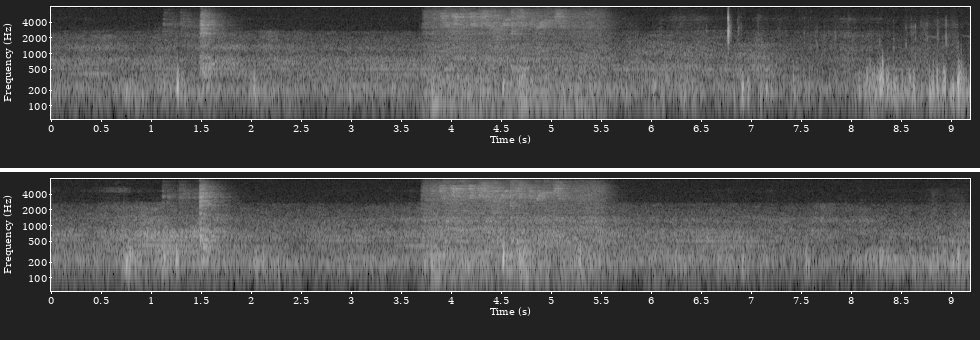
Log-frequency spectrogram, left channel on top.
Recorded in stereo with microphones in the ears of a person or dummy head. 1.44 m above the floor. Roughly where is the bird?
Right.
